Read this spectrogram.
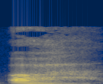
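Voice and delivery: guttural grunt sitting down; old person's groan. Retold or imitated. Preacher imitating old people sitting down, groan. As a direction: imitate an old man settling into a chair. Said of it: "old people, whenever they sit down".

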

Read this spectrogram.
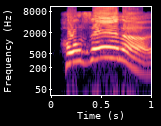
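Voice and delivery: loud, high exultant cry; crowd shout. Retold or imitated. Preacher voicing the crowd's jubilant shout at Jesus. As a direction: cry it out like a crowd hailing a king. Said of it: "they go".

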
